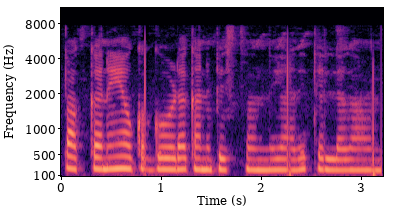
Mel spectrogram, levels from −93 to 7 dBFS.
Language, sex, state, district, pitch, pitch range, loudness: Telugu, female, Telangana, Mahabubabad, 215 Hz, 205-220 Hz, -18 LUFS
